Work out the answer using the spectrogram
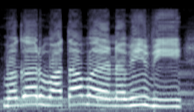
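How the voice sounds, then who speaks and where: A woman's voice: sits high, fairly even intonation, slow, fairly bright tone. A woman narrator reading a scripted horror story. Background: music.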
